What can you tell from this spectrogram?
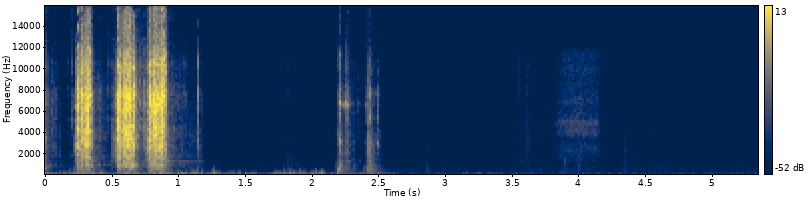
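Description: Cordless impact driver hammering in short bursts as it tightens the valve cover bolt on a Honda GX engine: a run of about a second, then two quick blips a little over two seconds in.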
